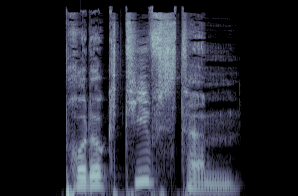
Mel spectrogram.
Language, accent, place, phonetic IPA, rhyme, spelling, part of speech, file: German, Germany, Berlin, [pʁodʊkˈtiːfstəm], -iːfstəm, produktivstem, adjective, De-produktivstem.ogg
- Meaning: strong dative masculine/neuter singular superlative degree of produktiv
